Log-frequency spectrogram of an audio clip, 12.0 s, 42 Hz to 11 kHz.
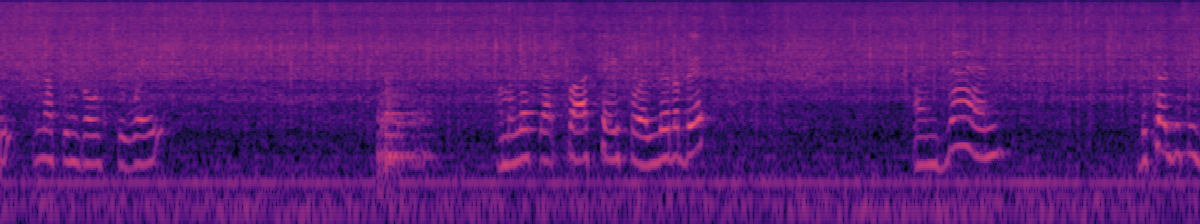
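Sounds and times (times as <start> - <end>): vegetables sizzling in oil: 0.0 - 12.0.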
